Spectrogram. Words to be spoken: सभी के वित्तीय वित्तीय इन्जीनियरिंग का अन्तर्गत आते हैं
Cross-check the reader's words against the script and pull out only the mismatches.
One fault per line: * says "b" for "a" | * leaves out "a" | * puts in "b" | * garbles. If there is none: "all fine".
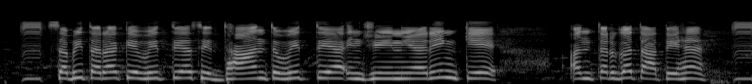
* puts in "तरह"
* puts in "सिद्धान्त"
* says "के" for "का"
